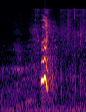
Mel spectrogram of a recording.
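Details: Yuriko, a female Siberian Samoyed puppy, four months old, on a morning leash walk in a snowy park: one short sharp yip, briefly rising, over quiet background.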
